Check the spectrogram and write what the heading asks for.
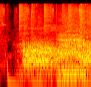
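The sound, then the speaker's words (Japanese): A lion cub lets out one loud, sustained roar, rough and throaty, rising abruptly after a short low rumble and holding steady to the end. “その子供のまだライオンなんですけれども、はいはい、ただなんですねただはい余剰動物っていう言い方が業界の中ではあるんですけれども”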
